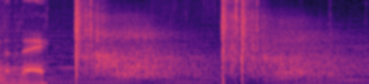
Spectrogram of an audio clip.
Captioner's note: gun shots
